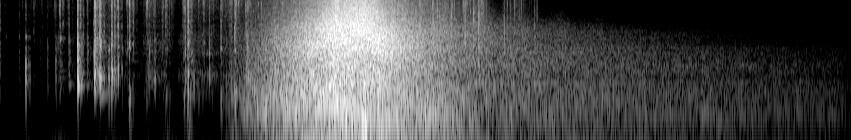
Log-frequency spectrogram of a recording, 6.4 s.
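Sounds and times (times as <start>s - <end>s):
ice spell cold whooshes: 1.8s - 5.8s.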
